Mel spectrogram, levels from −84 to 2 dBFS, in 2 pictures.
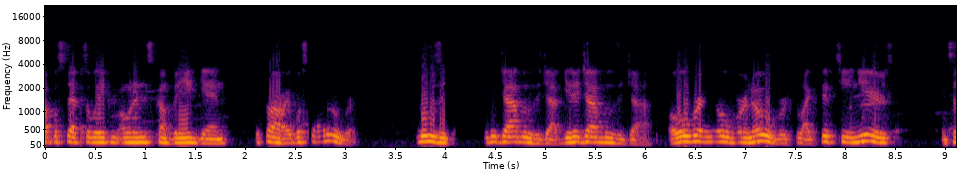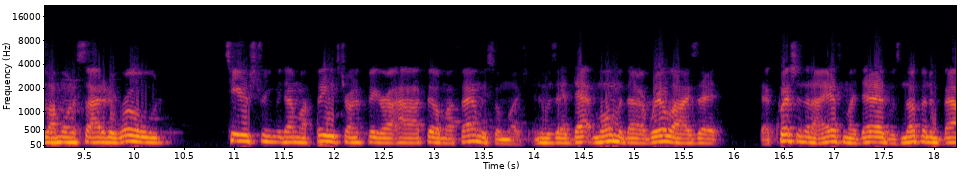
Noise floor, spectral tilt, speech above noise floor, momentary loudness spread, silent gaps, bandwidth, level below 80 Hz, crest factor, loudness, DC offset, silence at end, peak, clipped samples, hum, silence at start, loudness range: -57 dBFS; -9.5 dB/octave; 36 dB; 9 LU; none; 7.6 kHz; -58 dBFS; 10 dB; -22 LUFS; under 0.1%; 0 s; -10 dBFS; under 0.1%; none; 0 s; 2 LU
